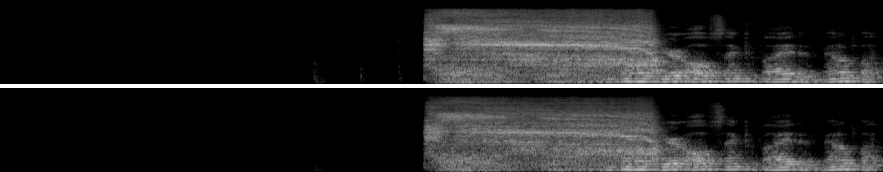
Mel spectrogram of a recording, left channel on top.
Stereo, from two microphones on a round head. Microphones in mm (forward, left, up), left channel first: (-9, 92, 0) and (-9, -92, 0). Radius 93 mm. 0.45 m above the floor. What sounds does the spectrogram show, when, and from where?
4.2 s a scream: 25° left (ahead or behind), 0.8 m
6.0 s a man speaking: centre (ahead or behind), 1.4 m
